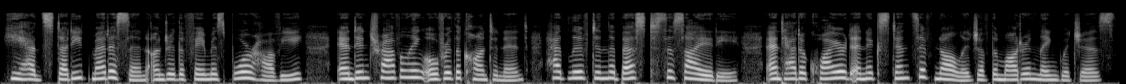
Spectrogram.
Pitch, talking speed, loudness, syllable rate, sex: 245 Hz, 160 wpm, -17 LUFS, 5.5 syllables/s, female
